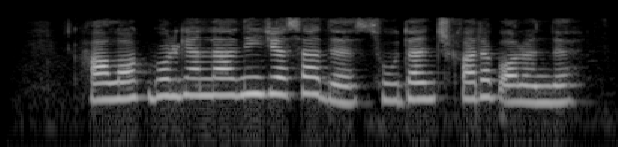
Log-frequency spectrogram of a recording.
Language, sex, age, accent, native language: Uzbek, female, 18-24, Qashqadaryo, Uzbek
